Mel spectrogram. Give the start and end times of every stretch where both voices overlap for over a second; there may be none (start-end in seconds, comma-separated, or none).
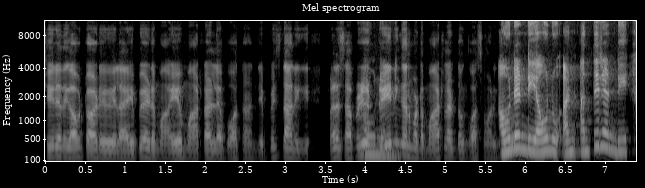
none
